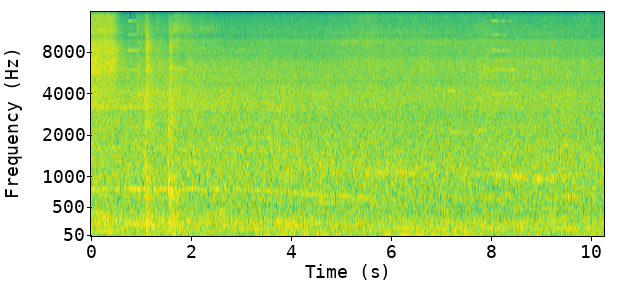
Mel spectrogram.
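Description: Kintetsu electric train pulling slowly into the platform: a steady low rumble with a faint whine that falls in pitch.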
